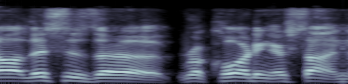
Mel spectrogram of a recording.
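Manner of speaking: ordinary talk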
